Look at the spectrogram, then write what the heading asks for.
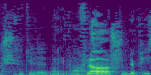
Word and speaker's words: Flores: l o R s Flores et ben ça se prononce florche moi je prononce florche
